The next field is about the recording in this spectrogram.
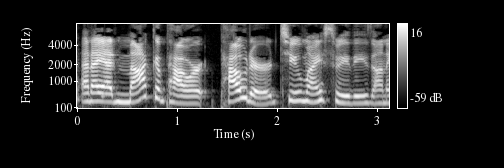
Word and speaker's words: maca: And I add maca, is that how you say it, Steph? – Maca, yeah.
